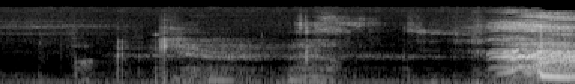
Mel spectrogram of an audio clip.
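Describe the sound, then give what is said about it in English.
Faint, raspy wheezing breaths from a man swell into a loud, hissing breath at the end. “This just keeps going. You don't hear that? What? You're wheezing.”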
